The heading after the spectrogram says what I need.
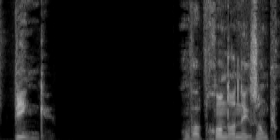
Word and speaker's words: PNG: des images PNG mais comme dirait Bernard ça se prononce ping on va prendre un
